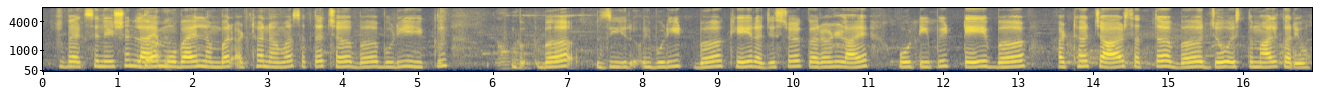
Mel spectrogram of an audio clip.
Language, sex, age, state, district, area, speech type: Sindhi, female, 30-45, Delhi, South Delhi, urban, read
